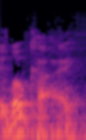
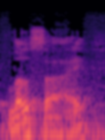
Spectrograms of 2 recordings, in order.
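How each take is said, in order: First: It is pronounced the British way. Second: It is pronounced the American way. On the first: The speaker calls it right. "The British say loci. ... They're right" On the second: The speaker calls it wrong. "We say loci. We're wrong"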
